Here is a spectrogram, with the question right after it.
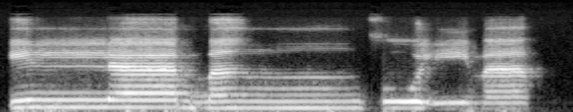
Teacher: keluarkan lidah, huruf dha tebal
